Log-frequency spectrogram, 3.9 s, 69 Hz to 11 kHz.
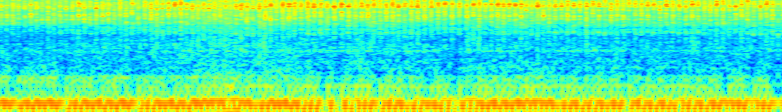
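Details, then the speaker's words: Yamaha Diversion motorcycle after Seafoam carburettor treatment and a shim fix, warm idle just under 1,000 rpm: even low beat with light valve-gear ticking and no clutch rattle; normal idle. "I mean, there's no clutch noise at all. You can hear the valve gear going, now that's what the shim's done. So there's no clutch rattle whatsoever on that."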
